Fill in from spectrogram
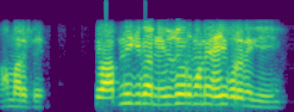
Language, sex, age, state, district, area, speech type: Assamese, male, 30-45, Assam, Barpeta, rural, conversation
